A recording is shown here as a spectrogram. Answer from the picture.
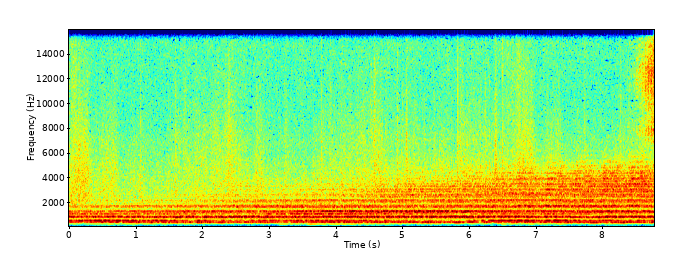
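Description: Sustained synthesizer chord: several steady tones held without change, with no beat or bass, as the intro of an electronic rap track.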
